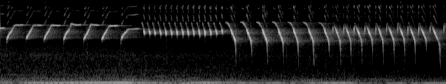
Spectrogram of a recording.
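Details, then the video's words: Male domestic Belgian canary song: a fast, steady trill of high notes, first falling then briefly rising, running into quick downslurred chips about twelve a second. "Canary Singing birds sounds at its best | Super Melodies Canary Bird song"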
